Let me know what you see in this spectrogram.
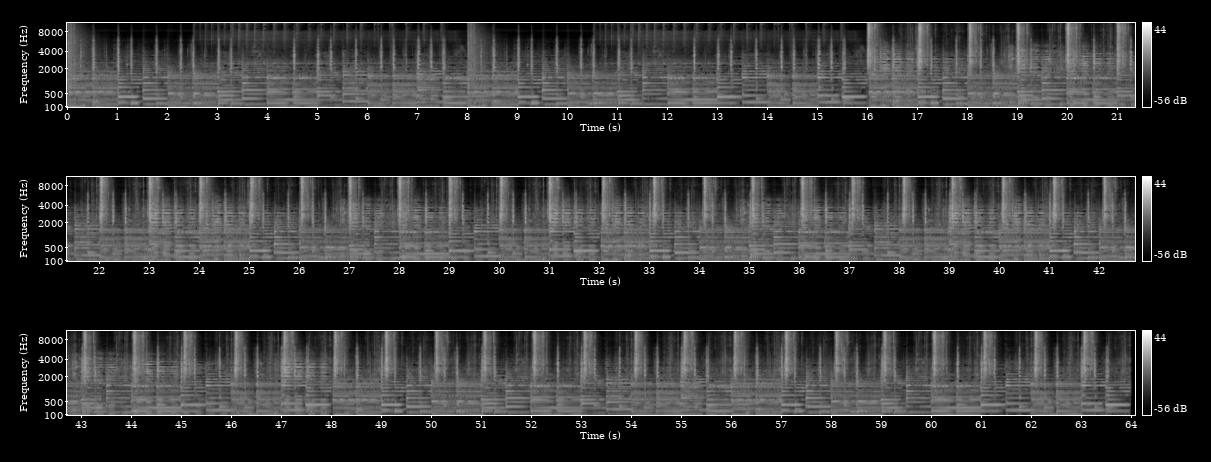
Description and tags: Path of Peril - Investigations OST
music for a game
roblox, investigations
